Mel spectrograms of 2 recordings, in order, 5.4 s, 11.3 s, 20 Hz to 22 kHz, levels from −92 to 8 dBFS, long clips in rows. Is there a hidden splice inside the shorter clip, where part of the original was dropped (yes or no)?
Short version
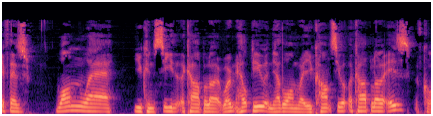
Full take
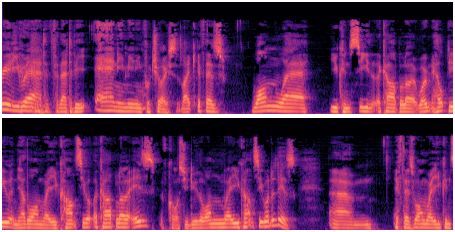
no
